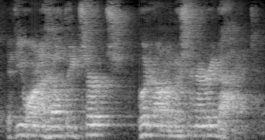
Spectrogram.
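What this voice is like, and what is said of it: Poor impersonation of older preacher. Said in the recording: “That's a terrible impersonation of him.”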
